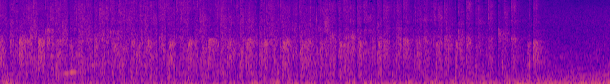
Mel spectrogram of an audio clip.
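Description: An audience applauds steadily, a dense wash of many hands clapping at an even, loud level that thins out toward the end.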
